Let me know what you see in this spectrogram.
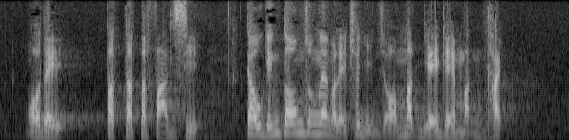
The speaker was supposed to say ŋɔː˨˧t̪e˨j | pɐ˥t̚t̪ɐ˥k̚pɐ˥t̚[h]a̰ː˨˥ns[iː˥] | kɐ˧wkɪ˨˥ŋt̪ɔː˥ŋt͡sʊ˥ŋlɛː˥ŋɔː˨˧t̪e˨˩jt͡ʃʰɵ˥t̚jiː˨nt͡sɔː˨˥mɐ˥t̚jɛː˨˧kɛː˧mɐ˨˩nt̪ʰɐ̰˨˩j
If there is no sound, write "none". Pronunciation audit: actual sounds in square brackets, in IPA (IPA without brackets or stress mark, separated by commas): f, iː˥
